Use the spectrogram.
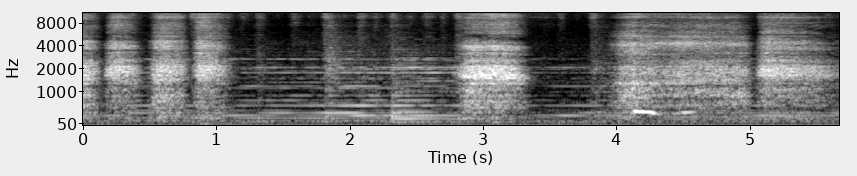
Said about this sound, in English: Running after her, you find her nearby, crunched down and panting vigorously.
